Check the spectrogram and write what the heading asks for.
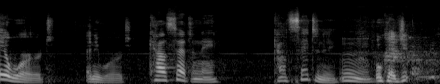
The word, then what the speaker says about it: chalcedony: pronouncing it correctly okay so you say it there and i'll say it again chalcedony okay let's see how they say it calcedoni that's very good oh it is i'm pronouncing it correctly okay you are now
